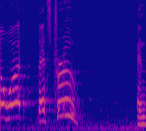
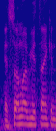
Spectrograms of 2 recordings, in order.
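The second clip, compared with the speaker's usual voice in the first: usual speaking voice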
